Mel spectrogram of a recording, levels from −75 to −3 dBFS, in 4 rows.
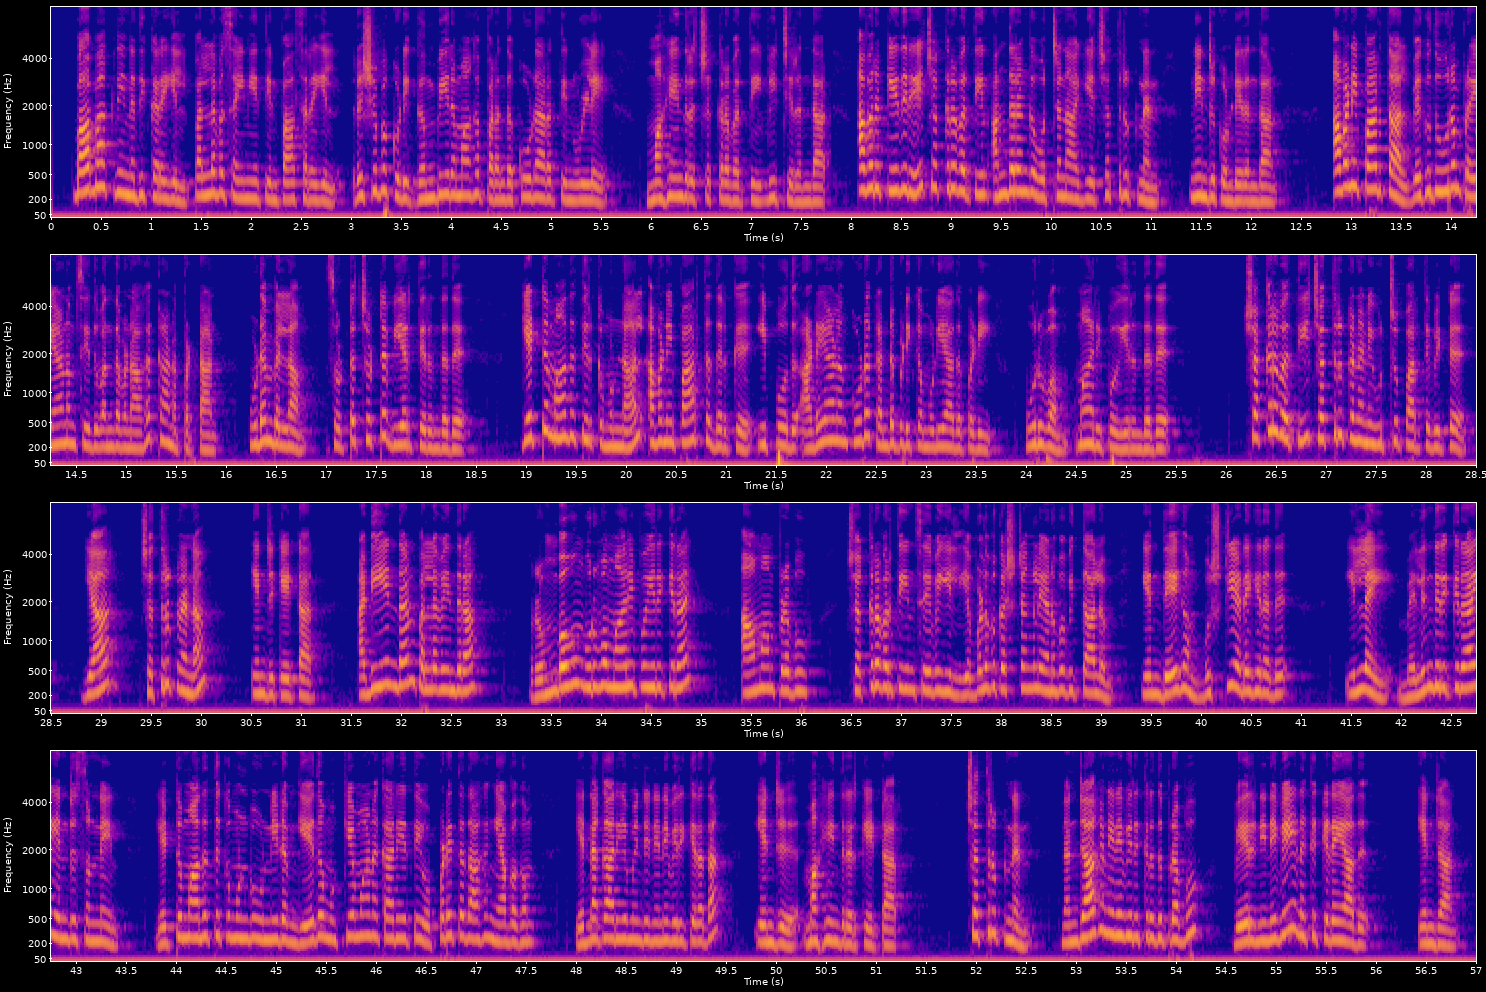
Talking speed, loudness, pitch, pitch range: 105 wpm, -25 LUFS, 225 Hz, 195-265 Hz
